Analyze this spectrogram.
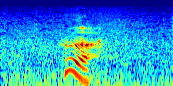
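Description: A young man makes a short, rising and falling sound into a close microphone.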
